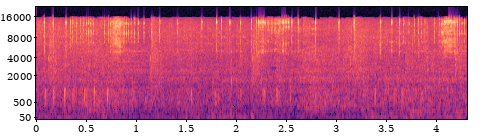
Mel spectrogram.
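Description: Spinning fishing reel clicking while a hooked fish is fought on a bent rod, with a quick run of ticks in the first second and sparser clicks after that. Waves wash over the rocks underneath.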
